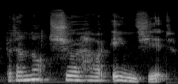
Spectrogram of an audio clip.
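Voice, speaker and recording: A woman's voice: mid-range voice, creaky, faint music behind, pitched above the performer's own voice, close to an everyday voice. A woman voicing an eager, hesitant little girl who stammers as she tells fairy tales in a children's storybook. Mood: eager, unsure. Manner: halting, stammering, excitable.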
